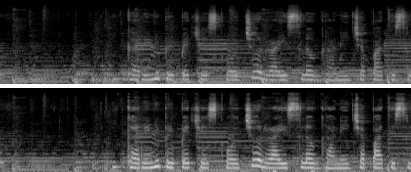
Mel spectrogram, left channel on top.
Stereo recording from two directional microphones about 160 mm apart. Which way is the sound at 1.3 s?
25° right (ahead or behind).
